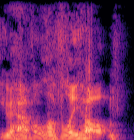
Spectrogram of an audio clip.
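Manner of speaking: put-on snide, condescending old lady voice, Southern accent. Explaining a Southern old-lady saying, mock-snide old lady. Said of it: "they say it in a tone that conveys you ain't got shit".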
